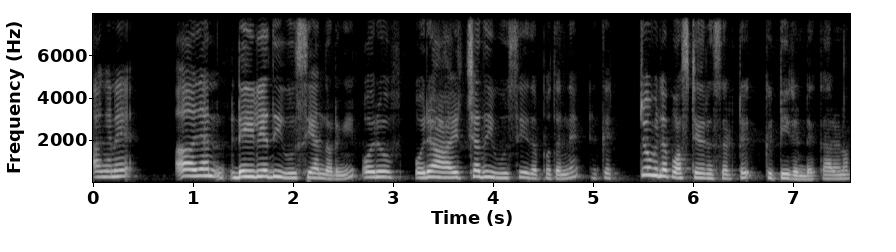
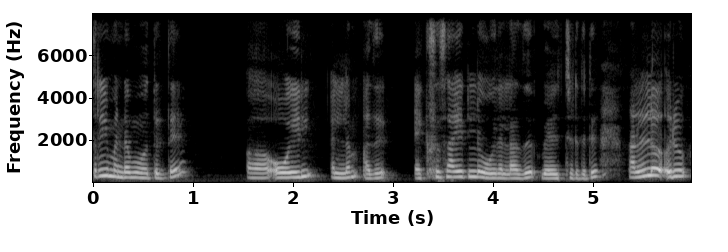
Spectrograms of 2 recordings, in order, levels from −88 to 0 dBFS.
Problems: none marked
